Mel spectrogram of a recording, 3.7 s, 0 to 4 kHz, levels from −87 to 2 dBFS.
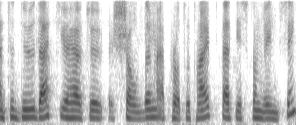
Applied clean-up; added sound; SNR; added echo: neural separator model SepFormer DNS4.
